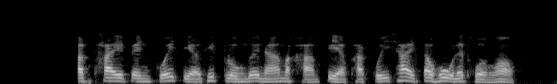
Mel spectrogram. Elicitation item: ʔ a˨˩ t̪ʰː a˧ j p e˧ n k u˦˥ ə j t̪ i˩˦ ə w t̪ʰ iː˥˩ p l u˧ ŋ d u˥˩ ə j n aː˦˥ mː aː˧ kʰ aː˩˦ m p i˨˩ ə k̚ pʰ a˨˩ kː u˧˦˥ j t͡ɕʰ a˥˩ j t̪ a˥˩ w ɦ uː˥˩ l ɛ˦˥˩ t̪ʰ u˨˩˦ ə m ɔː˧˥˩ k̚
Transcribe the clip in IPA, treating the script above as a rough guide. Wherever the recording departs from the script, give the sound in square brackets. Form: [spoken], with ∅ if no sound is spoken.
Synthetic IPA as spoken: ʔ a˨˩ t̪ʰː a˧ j p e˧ n k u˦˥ ə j t̪ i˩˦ ə w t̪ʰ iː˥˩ p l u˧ ŋ d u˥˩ ə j n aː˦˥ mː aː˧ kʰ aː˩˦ m p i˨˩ ə k̚ pʰ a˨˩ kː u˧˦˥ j t͡ɕʰ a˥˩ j t̪ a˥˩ w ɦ uː˥˩ l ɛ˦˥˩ t̪ʰ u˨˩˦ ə [ŋ] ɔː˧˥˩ k̚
